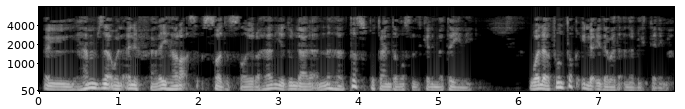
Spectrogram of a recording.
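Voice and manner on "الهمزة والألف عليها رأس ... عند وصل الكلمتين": usual speaking voice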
